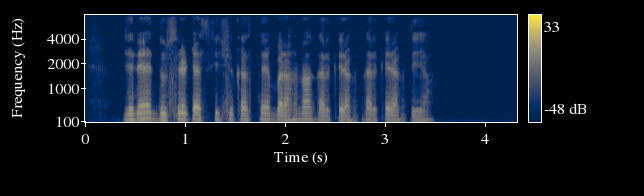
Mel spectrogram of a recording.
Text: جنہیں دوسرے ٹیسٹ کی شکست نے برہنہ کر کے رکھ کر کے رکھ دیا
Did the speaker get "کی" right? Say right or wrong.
right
